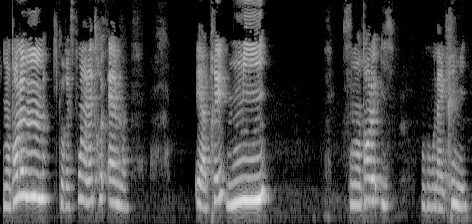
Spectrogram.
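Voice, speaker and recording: A woman teacher with a French accent giving a slow phonics lesson to young children, sounding out each letter and syllable clearly and gently. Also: a little high. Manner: gentle and encouraging toward children.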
